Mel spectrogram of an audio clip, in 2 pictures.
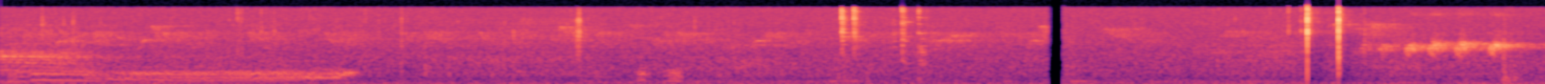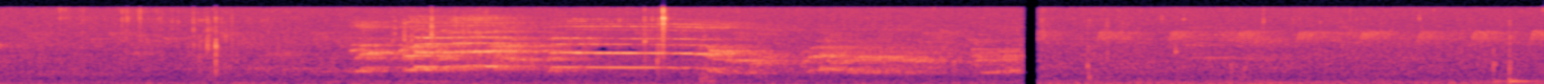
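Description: Bird calls, with one long, loud call of several held notes about ten seconds in. Two sharp clicks come a little after six seconds.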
